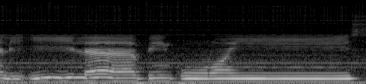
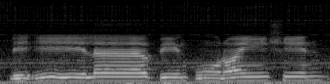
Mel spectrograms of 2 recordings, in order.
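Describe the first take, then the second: First: The last word ends on a bare consonant. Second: The last word ends with an added 'in' sound. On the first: The reader stops at the end of the verse. "shinnya ini jadi sukun" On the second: The reader goes straight on to the next verse. "baru dibaca baris akhirnya"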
